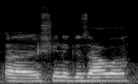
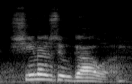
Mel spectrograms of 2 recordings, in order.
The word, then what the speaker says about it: Shinazugawa: or whatever, Tanjiro fights Shinagizawa. I think that's how you say his name. Shinuzugawa. Sorry, I'm butchering the name. It's Shinazugawa. Yeah, he's the Wind Hashira, who's on volume 17, the volume that I showed before.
